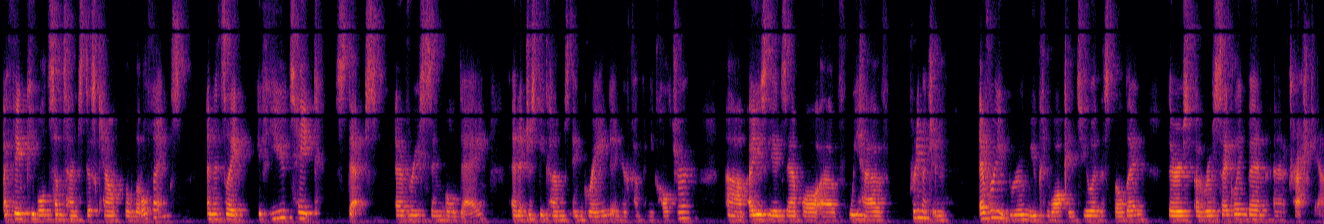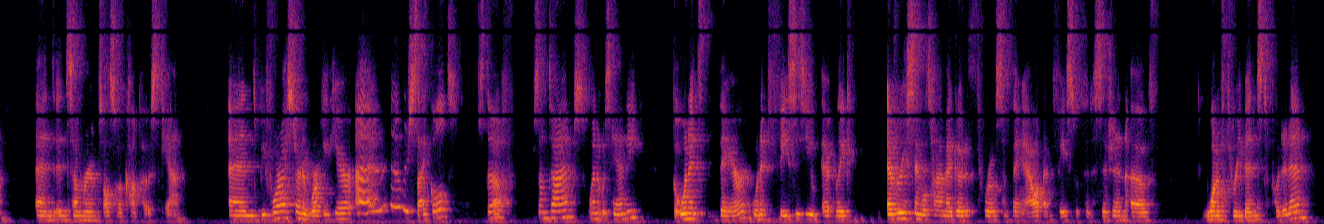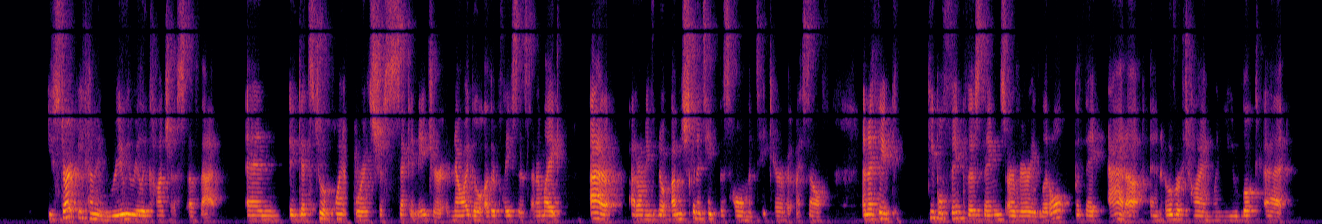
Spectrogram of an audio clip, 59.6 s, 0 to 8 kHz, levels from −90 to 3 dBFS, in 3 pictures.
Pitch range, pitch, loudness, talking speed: 150-180 Hz, 160 Hz, -26 LUFS, 175 wpm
